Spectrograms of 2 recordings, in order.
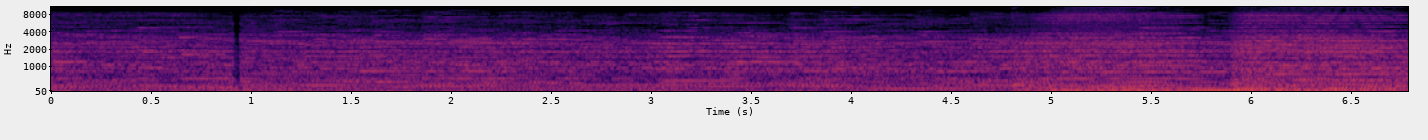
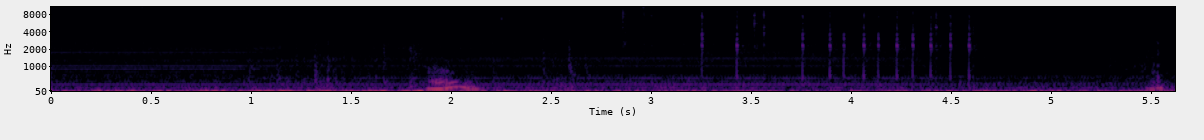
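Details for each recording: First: Nobsound Mini Bluetooth 2.1 integrated amp (TPA3116 chips) playing its bright, rhythmic bell chime over a quiet background once Bluetooth pairs successfully; normal connection sound. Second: Nobsound Mini Bluetooth 2.1 amplifier (TPA3116, NE5532), while connecting Bluetooth: faint steady low hum with buzzy overtones under quiet clicks; owner suspects something wired crossed up.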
